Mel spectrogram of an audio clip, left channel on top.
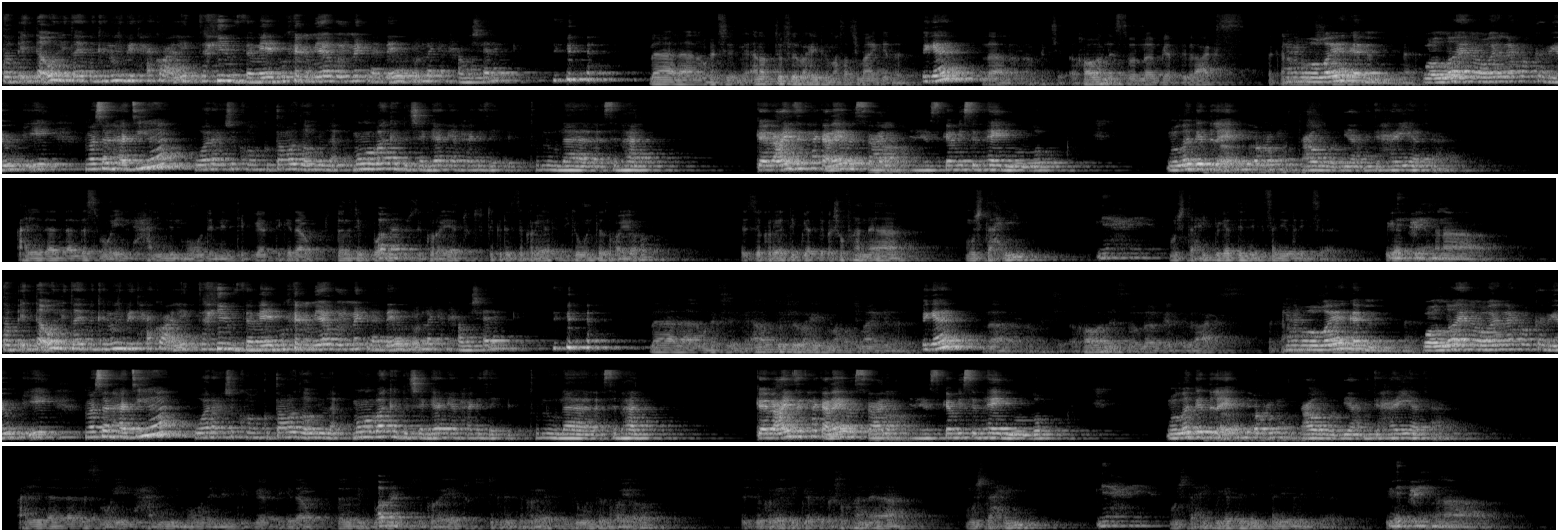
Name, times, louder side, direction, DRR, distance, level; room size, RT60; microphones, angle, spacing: voice 1, 0.0-5.0 5.5-6.0 9.2-9.6 12.8-13.8 14.2-20.6 20.9-22.0 23.1-26.1 26.5-26.6 27.2-30.0 34.9-35.1 42.1-42.6 45.0-45.5, equal, 20° right, 2 dB, 0.4 m, -24 dB
voice 2, 6.5-9.0 9.8-12.4 12.8-14.1 24.2-24.6 27.7-28.3 28.6-28.7 31.3-34.2 34.5-37.6 38.5-40.1 40.8-41.4 42.8-44.5 45.0-46.0, left 3 dB, 85° left, 2 dB, 0.5 m, -36 dB
6.4 x 3.4 x 4.4 m, 1.1 s
head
